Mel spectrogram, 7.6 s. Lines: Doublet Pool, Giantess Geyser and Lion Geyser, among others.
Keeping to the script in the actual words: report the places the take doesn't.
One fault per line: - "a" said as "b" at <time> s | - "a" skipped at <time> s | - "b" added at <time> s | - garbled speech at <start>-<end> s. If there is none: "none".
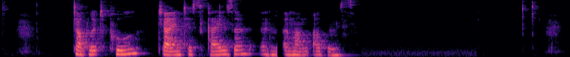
- "Lion Geyser" skipped at 3.7 s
